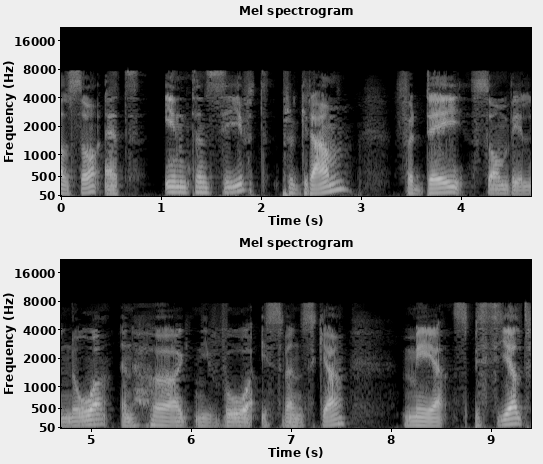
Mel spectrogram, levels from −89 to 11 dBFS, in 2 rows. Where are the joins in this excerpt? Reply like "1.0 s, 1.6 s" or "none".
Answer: none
